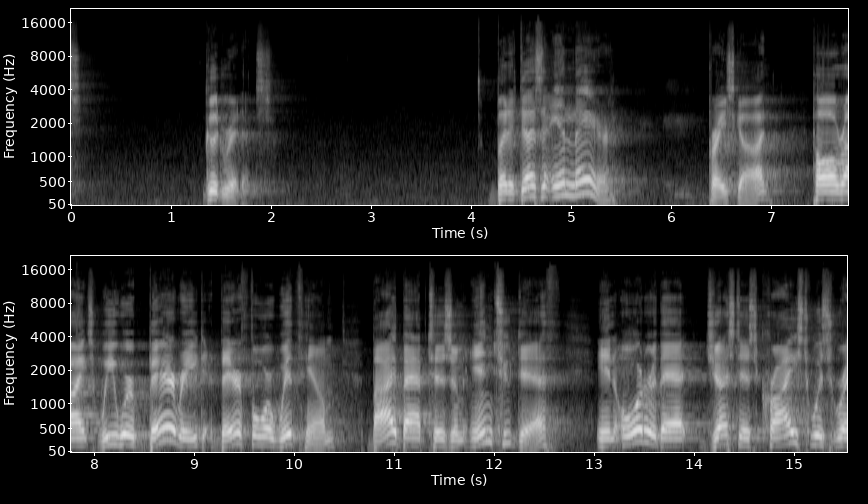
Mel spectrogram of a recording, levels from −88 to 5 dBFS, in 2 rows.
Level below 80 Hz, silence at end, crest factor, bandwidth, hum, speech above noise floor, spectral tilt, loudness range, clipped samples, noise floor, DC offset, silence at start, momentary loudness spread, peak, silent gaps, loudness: -58 dBFS; 0 s; 16 dB; 14.5 kHz; none; 46 dB; -4.5 dB/octave; 12 LU; under 0.1%; -63 dBFS; under 0.1%; 0 s; 12 LU; -2 dBFS; none; -17 LUFS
